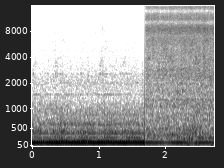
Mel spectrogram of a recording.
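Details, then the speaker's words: Repaired Roper top-load washer during full-cycle test: steady low pump hum, then smooth shift into spin with no grinding or knocking; everything working flawlessly, normal drain and spin. "right guys this was this thing everything is working flawlessly right now no issues it it'll clean the heck out of your clothes"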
